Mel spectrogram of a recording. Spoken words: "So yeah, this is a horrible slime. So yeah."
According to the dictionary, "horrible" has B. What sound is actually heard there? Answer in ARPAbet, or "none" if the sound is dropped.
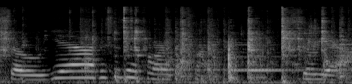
none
